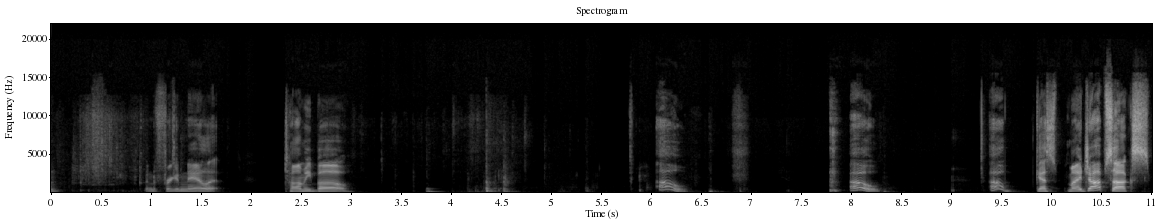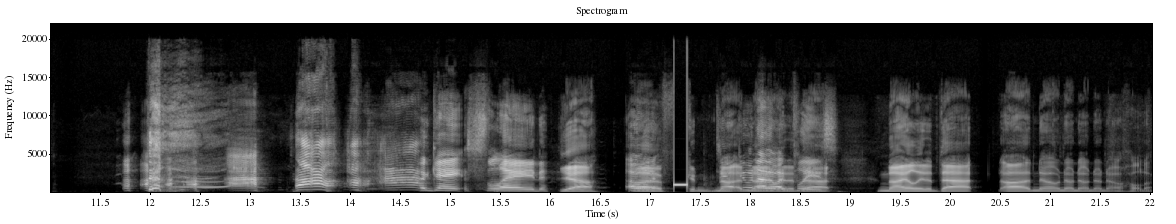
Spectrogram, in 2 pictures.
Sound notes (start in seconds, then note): 11.7 laugh; 17.2 beep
